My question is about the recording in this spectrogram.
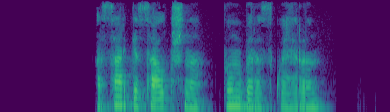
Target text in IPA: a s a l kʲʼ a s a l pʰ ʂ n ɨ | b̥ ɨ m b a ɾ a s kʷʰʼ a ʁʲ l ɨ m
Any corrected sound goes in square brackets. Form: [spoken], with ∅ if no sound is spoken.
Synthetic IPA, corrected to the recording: a s a [r] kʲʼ a s a l pʰ ʂ n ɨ | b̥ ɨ m b a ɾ a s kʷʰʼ a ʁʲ [r] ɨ [n]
